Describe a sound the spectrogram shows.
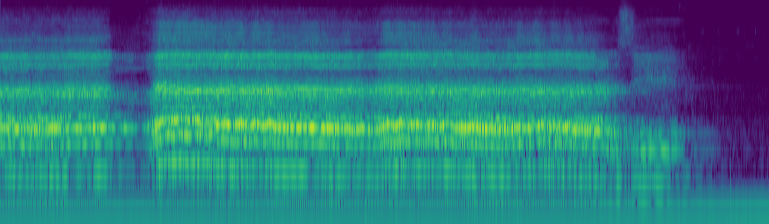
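Men chant together in a long, drawn-out melody in an echoing hall.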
